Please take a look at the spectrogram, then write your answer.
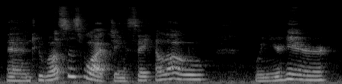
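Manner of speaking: ordinary talk, nothing marked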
